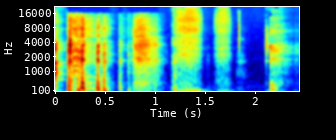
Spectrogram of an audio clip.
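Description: A quick cluster of hollow knocks on a wooden chair, loud and close to the microphone, followed by softer breathy, scuffing noises and a short pause.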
